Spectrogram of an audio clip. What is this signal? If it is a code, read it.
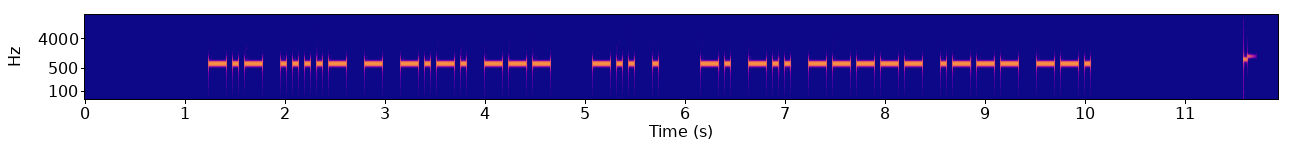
Morse code, heard as a keyed tone, about 21 wpm, 700 Hz. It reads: K4TCO DE ND0JG
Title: USA Callsign DE Callsign - 5 Characters - 20wpm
